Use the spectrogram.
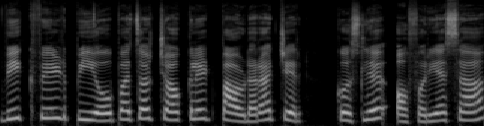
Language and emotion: Goan Konkani, neutral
